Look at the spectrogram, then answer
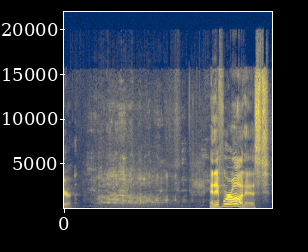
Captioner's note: moans and laughter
